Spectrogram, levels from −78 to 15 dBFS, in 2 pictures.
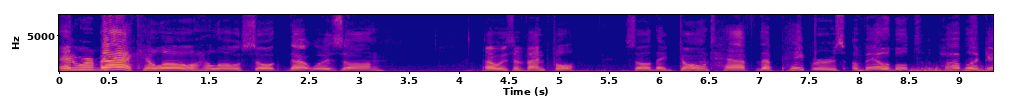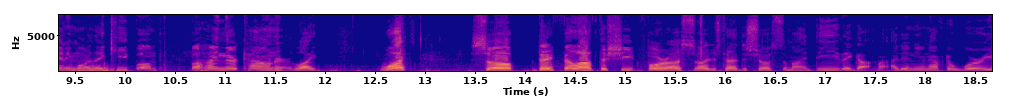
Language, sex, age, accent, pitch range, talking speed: English, male, 30-49, American, 115-190 Hz, 180 wpm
